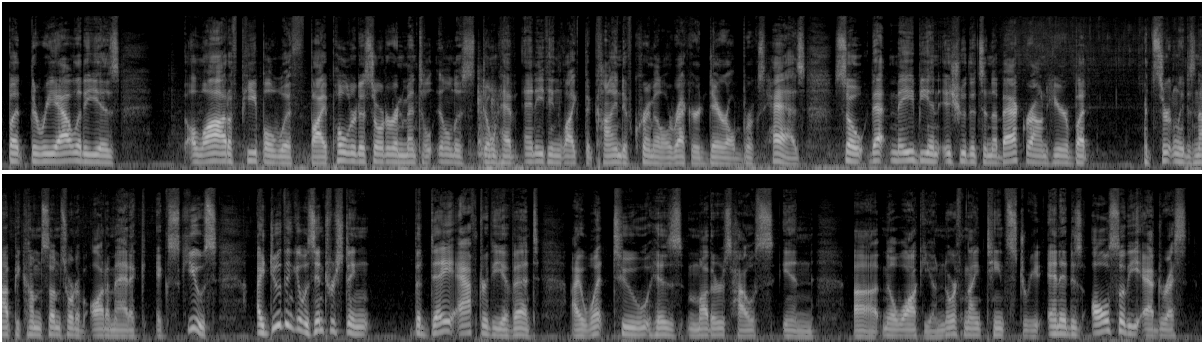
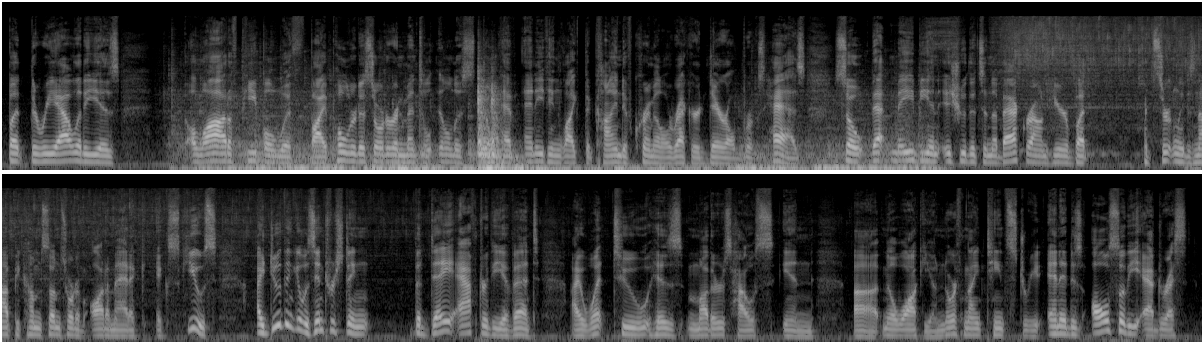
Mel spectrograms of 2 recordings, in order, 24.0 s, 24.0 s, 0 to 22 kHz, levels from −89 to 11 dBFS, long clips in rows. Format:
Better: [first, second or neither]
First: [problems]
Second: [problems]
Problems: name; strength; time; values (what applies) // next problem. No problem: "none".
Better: first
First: household noises; faint; throughout; 25 dB below the speech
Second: household noises; loud; throughout; 8 dB below the speech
